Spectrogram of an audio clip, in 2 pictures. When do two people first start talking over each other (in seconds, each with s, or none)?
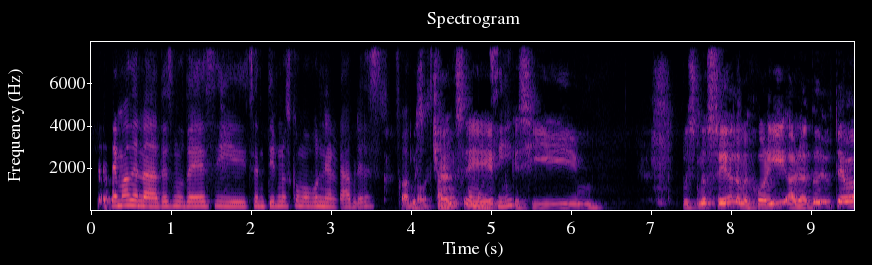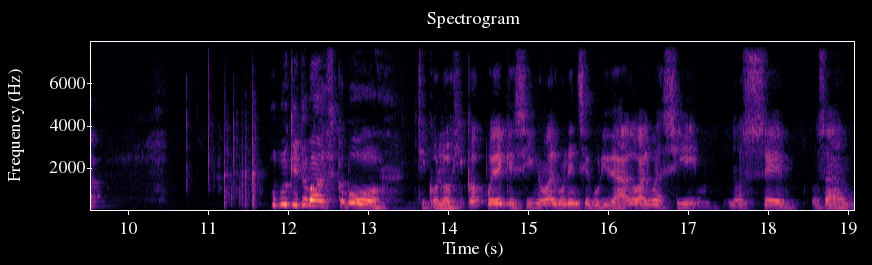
4.0 s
